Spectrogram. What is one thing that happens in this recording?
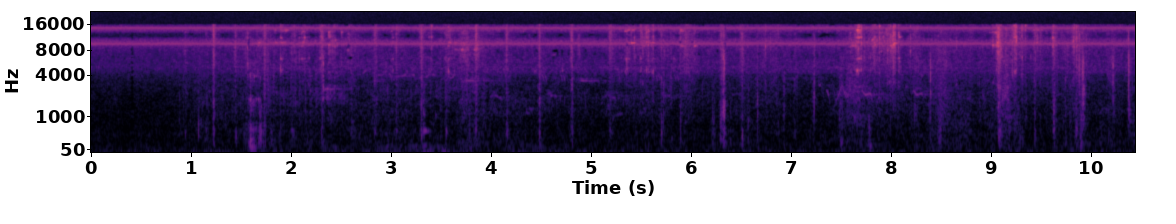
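A horse's hooves clop slowly on dirt.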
